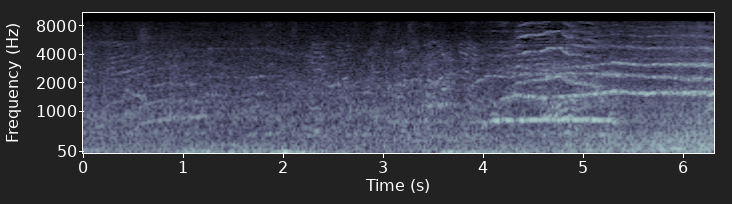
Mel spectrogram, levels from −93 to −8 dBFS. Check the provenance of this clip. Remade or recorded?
remade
